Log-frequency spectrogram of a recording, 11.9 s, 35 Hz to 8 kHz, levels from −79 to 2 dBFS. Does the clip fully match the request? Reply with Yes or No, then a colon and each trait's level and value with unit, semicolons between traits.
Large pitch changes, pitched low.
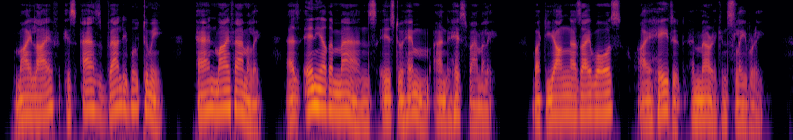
No: average, 5.0 semitones; very low, 95 Hz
